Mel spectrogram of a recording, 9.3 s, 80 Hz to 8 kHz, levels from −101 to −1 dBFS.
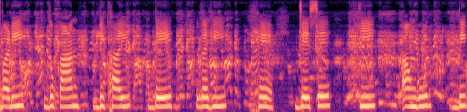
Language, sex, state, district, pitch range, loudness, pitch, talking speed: Hindi, female, Madhya Pradesh, Dhar, 230-255 Hz, -15 LUFS, 240 Hz, 65 wpm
